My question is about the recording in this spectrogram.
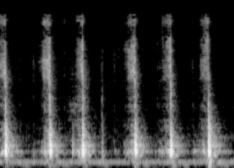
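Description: Knife chopping lotus root while cooking a lotus root salad: six crisp, evenly paced strikes with a short gap midway, each a sharp clack with a brief ring, no talk.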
